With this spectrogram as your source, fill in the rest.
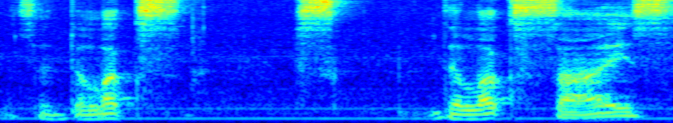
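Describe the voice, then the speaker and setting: A man's dark, mellow, somewhat breathy voice at a very slow pace, with ordinary pitch variation and light background noise. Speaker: toy reviewer. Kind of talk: product review. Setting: at home at night. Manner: hesitant, many fillers. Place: home room. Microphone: phone near.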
